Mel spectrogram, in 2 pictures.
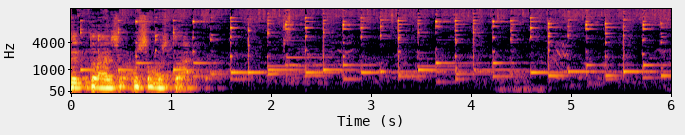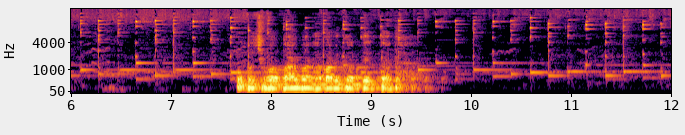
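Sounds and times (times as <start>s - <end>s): mobile phone ringtone: 0.0s - 12.0s.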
